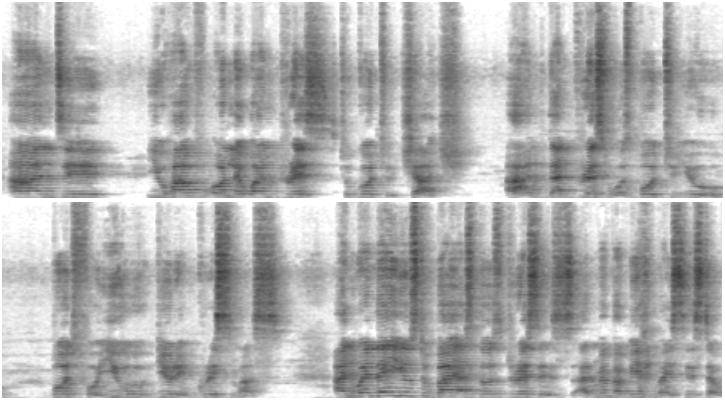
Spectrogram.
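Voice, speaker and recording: A middle-aged woman from Uganda telling her life story on her vlog, speaking slowly with many pauses and fillers while cooking in her home kitchen. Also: fairly high pitch, pushed and bright. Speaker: vlogger. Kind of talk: casual personal storytelling. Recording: echoey kitchen, voice from a distance.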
